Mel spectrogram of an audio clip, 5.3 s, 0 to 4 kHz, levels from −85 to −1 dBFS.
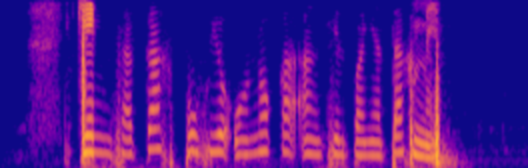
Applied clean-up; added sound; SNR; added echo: none; none; none; none.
